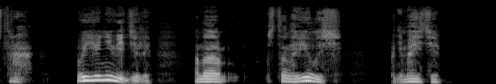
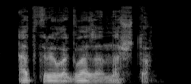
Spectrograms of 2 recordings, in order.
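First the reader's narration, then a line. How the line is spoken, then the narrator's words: Soft, sympathetic. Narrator (Russian): Голос Пуаро теперь звучал мягко, сочувственно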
